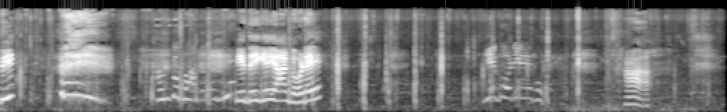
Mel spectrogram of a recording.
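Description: Young children shout and chatter excitedly close by.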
